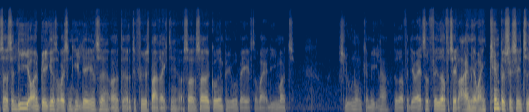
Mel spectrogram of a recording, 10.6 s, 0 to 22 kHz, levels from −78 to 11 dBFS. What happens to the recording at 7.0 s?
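Automatic gain rising runs from 6.91 to 8.66 s. After the input level fell by about 10 dB, the gain control judged the signal too quiet and lifted its gain by about 3 dB, so speech and room noise swell together over that span.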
